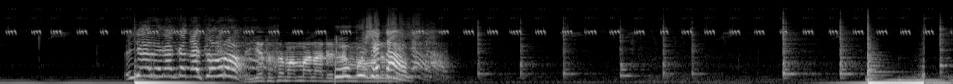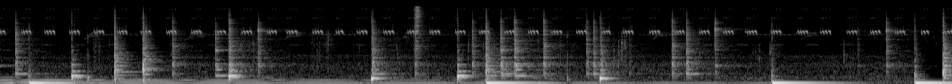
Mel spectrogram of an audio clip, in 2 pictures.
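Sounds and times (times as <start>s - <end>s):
crickets chirping: 0.0s - 19.0s
deep low music notes: 8.4s - 18.0s.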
